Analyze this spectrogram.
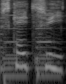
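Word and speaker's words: スカイツリー: J'adore me rendre à Tokyo Sky Tree. D'ailleurs, remarquez que je dis Sky Tree au lieu de tree comme en anglais. Mais je le prononce à la japonaise avec un tsu et un ri.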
